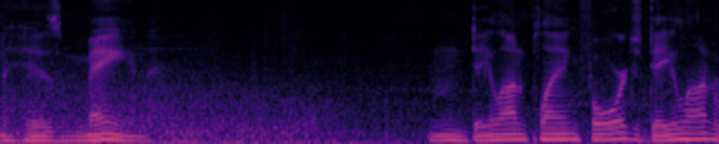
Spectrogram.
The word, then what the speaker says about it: Daylon: Daylon rhymes with Kalon.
